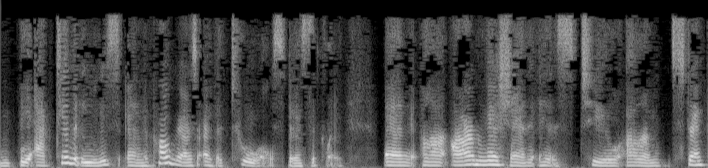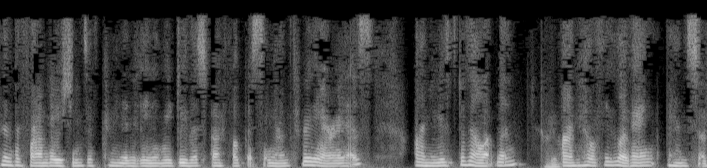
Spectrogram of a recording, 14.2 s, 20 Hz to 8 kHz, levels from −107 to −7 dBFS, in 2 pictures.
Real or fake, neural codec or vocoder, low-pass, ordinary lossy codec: fake; codec, 16 kHz, 1 kbps, FreqCodec, smaller model; 7.2 kHz; MP3, 32 kbps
